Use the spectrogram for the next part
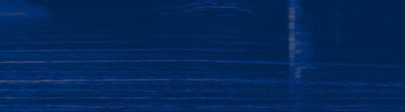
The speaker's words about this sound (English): And for some reason, we just got to stop here because that's a lot of sirens, and so we just need to pray for that.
